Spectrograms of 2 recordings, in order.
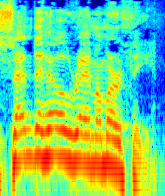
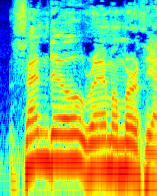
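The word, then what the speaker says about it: Sendhil Ramamurthy: bypass, his name is Sendahil Ramamurthy. And I hope I'm saying that right. I tried to look it up phonetically, but Sendil Ramamurthy, I think that's how the guy said it.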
